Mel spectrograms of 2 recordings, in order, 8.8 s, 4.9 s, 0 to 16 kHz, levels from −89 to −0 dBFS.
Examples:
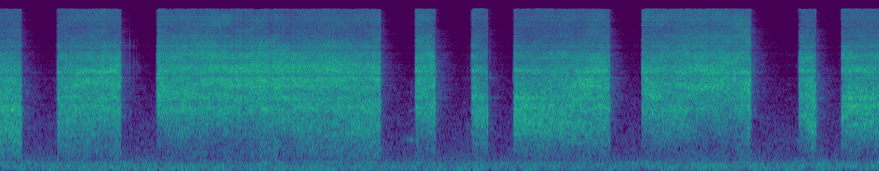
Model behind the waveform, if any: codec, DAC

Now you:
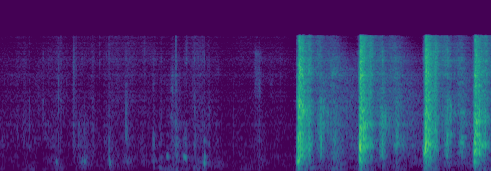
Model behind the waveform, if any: codec, DAC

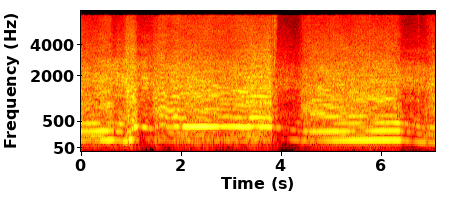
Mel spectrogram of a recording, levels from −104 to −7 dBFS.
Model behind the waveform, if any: codec, DAC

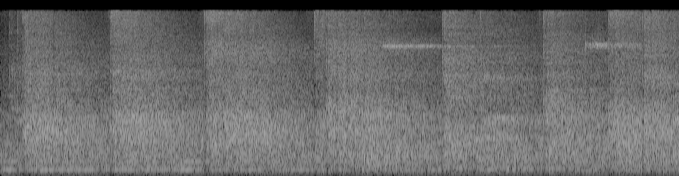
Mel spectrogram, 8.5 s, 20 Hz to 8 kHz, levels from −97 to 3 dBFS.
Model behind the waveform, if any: none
